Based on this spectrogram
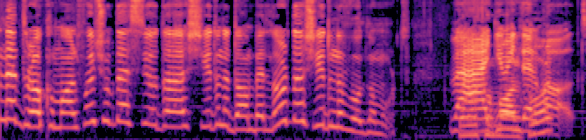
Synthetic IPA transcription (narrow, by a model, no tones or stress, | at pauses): uned̪ɾɒkʰomɒlfojit͡ʃʰubd̪æst̪ijod̪ɒʃt̪jed̪uːned̪ɒmbelːoɾd̪ɒʃjed̪uːnevold̪omo̰ɾd̪̥ | væoind̪ed̪̥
